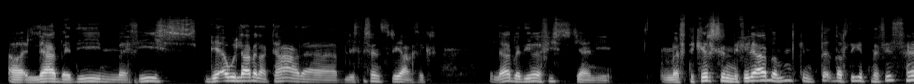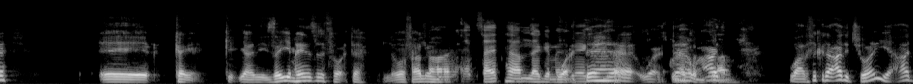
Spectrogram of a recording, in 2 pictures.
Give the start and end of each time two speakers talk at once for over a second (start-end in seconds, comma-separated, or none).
14.7-16.4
